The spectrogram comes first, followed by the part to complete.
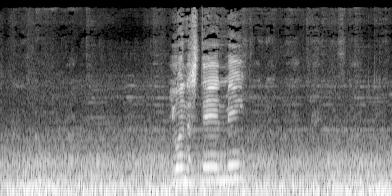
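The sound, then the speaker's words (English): A steady low rumble fills the whole recording from inside a moving car on the road as a man drives to a business meeting, with the man briefly speaking over it near the middle. “This is car talk. I'm on my way to my next business meeting.”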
